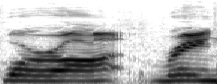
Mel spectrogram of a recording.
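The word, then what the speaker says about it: Hwoarang: I'm sorry it's all warang all of them my rival that was very close though round and I have to learn how to fight against War rang eventually that's how they pronounce it I know the least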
